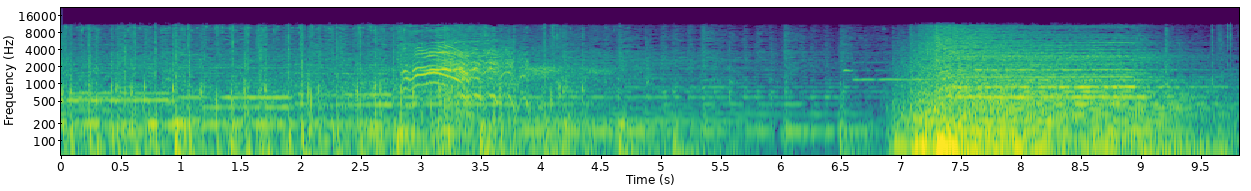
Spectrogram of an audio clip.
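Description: A horse's hooves pound in a fast gallop in The Witcher 3: Wild Hunt video game, and the horse lets out a loud whinny partway through, with a heavy rush of motion following.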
